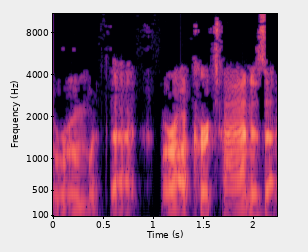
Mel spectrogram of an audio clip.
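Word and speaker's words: kirtan: be in the room with that or a curtan.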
